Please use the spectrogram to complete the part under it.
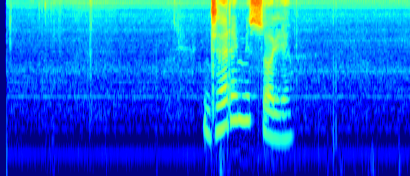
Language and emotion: Russian, neutral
